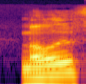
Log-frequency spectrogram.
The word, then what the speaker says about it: Malouf: David Malouf.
